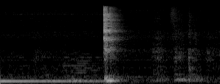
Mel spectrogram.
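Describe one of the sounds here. A guitar cable pops as it is unplugged from an amplifier.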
